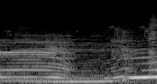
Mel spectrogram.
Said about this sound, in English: The cows live in that field.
